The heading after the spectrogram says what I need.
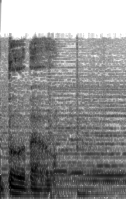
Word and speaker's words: Bobo: Bobo fine Monsieur de Bobo the emphasis falls on the last syllable see now I'd rather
